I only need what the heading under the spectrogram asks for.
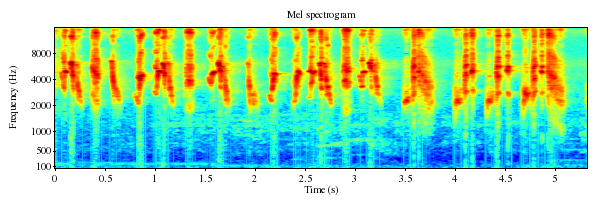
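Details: Long-tailed shrike in animated song full of fill phrases, intended as a lure: fast, continuous chatter of scratchy chirps and short whistled slurs, growing harsher and buzzier toward the end.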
